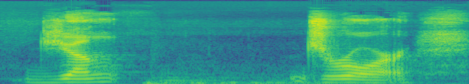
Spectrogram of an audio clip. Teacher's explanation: the back part of the tongue touching the soft pallet junk drawer and then rather than releasing that he just goes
